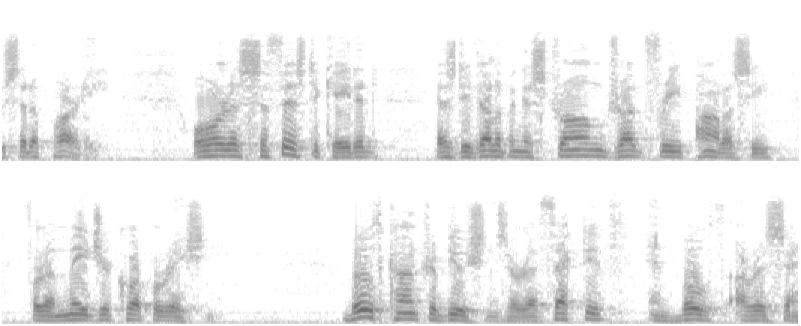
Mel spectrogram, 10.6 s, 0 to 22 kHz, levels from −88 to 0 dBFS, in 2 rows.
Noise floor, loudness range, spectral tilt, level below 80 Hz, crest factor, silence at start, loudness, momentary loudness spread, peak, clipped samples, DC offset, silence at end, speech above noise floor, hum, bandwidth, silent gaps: -73 dBFS; 2 LU; -5 dB/octave; -74 dBFS; 14 dB; 0 s; -49 LUFS; 12 LU; -36 dBFS; under 0.1%; under 0.1%; 0 s; 24 dB; none; 13 kHz; none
